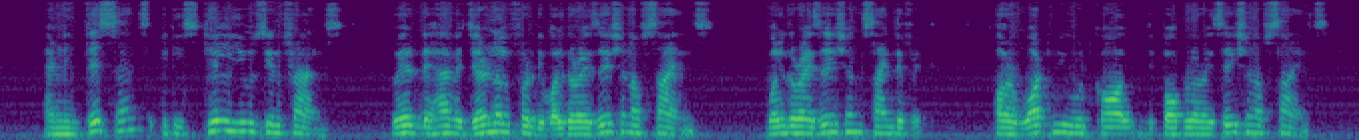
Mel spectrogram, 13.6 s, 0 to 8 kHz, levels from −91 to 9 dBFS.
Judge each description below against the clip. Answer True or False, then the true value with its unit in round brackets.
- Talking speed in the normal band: True (145 wpm)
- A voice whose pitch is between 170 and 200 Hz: False (150 Hz)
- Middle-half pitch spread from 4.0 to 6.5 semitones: False (3.5 semitones)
